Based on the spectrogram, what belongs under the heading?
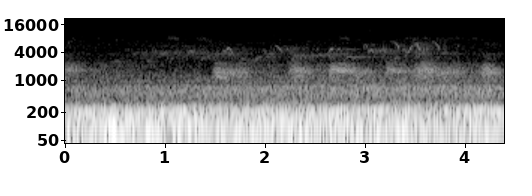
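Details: Two adult bald eagles call back and forth in a run of brief, high, slightly nasal piping notes with quick upslurred chips, set against a steady deep background roar.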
